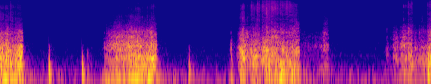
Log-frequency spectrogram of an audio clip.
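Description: Long fingernails scratch across the top of a black, soft porous foam microphone windscreen. Rough, broadband scraping bursts alternate with short, deep thumps and quiet gaps, and each burst reaches high into a bright hiss over a heavy low rumble.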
